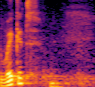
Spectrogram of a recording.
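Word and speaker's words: WICD: profiles together uh it's called Wicket you have to pronounce it Wicket um and that's uh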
